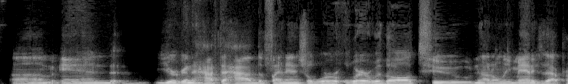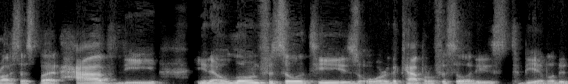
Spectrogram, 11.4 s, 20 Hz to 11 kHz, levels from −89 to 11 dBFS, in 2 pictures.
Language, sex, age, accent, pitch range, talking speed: English, male, 30-49, American, 105-120 Hz, 175 wpm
